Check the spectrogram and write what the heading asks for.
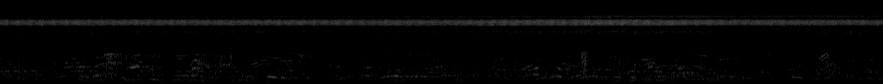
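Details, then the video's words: Linne's cicada calling on September 1, 2012, a steady, unbroken high-pitched electric buzz holding level throughout, with faint human talk underneath. "Tibicen Linnei Calling"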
